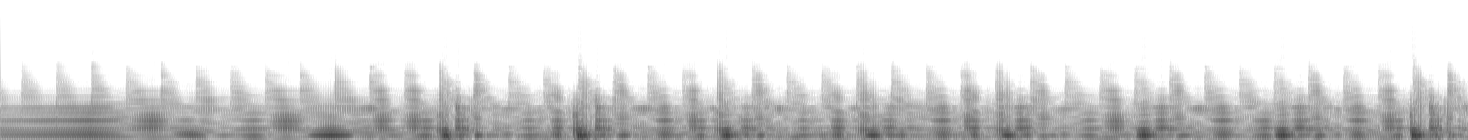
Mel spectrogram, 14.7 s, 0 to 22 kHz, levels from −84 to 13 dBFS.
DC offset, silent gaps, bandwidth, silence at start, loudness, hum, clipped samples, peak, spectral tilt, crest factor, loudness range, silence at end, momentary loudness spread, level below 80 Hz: under 0.1%; none; 2.9 kHz; 0 s; -28 LUFS; none; under 0.1%; -8 dBFS; -12 dB/octave; 20 dB; 3 LU; 0 s; 13 LU; -48 dBFS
